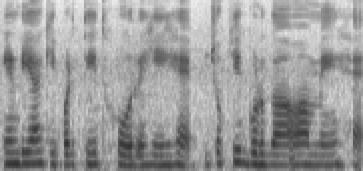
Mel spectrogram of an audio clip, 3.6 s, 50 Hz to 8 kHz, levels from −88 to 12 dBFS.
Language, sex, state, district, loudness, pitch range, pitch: Hindi, female, Haryana, Charkhi Dadri, -15 LUFS, 175-195 Hz, 180 Hz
